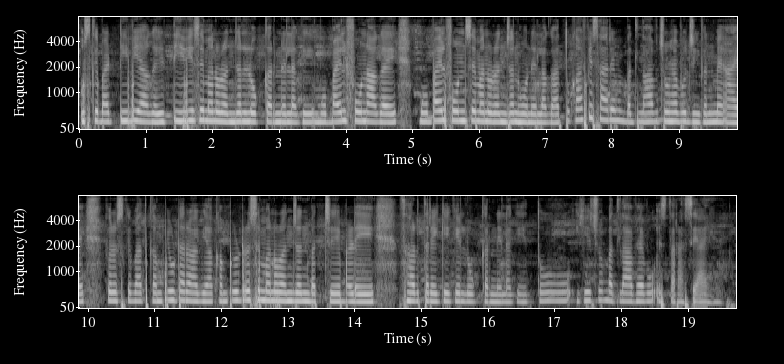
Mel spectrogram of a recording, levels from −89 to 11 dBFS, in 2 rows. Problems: background sounds at intervals, continuous background conversations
